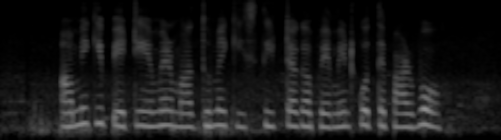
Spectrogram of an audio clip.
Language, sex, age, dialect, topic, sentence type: Bengali, female, 18-24, Standard Colloquial, banking, question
